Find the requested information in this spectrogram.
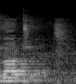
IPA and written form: ˈmɒdrət (moderate)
